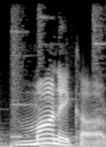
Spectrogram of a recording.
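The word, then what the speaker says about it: Monika: I say right Monica it's spelled weird but it's basically pronounced Monica right because e i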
